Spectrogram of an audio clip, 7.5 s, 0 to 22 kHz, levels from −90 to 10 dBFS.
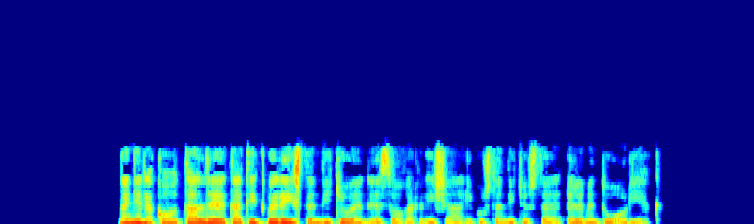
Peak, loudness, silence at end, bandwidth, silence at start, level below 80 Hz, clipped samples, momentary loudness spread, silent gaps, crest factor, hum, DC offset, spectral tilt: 0 dBFS; -17 LUFS; 1.05 s; 8.2 kHz; 1.2 s; -52 dBFS; under 0.1%; 15 LU; none; 18 dB; none; under 0.1%; -5.5 dB/octave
